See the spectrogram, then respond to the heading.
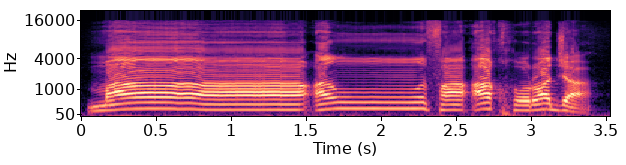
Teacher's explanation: মা আন, এখানেও 4 আলিফ টান হবে, মাদ্দে মুত্তাসিল। এখন এই যে তানবিনের পরে দেখেন ফা, ইকফার হরফ এসছে, তাহলে এখানে গুণনা করবেন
